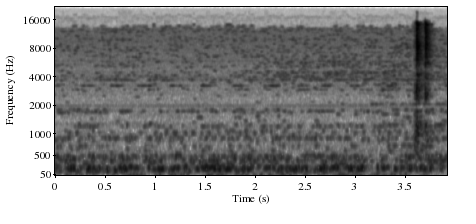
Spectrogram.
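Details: Korotkoff sounds, muffling and disappearance.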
